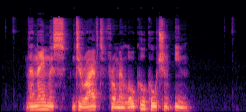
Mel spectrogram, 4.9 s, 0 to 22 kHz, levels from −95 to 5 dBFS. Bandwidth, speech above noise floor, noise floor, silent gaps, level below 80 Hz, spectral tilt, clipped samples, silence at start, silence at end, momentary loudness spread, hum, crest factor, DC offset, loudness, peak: 11.5 kHz; 56 dB; -72 dBFS; none; -56 dBFS; -4 dB/octave; under 0.1%; 0.55 s; 1.2 s; 6 LU; none; 16 dB; under 0.1%; -16 LUFS; -2 dBFS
